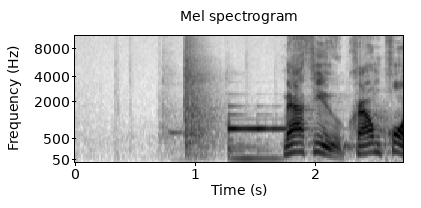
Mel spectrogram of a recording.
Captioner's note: dinging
